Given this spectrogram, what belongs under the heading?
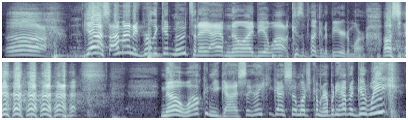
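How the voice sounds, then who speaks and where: A man's voice: extremely high pitch, animated, brisk, fairly bright tone. A man hosting a stand-up comedy show on a club stage, bantering loosely with the crowd and rambling between jokes. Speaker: host comedian.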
